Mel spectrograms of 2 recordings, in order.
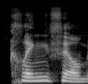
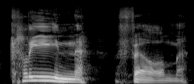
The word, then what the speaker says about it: cling film: it in the fridge do you know what I cannot abide is when people pronounce it clean film what it is called cling film because it clings to things and people are like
